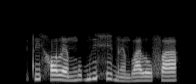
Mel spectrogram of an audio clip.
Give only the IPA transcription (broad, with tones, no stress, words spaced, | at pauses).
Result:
tĩ˧hɔ˧lɛ˨ mu˧ bĩ˦hi˦˨ dɛ̃˨ba˧lo˧ fa˧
